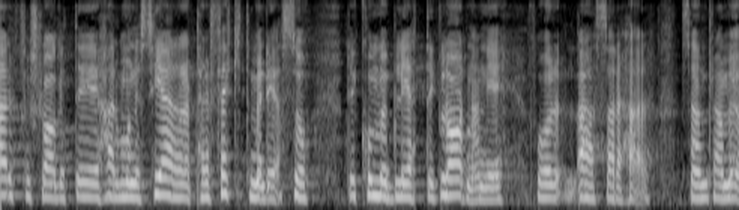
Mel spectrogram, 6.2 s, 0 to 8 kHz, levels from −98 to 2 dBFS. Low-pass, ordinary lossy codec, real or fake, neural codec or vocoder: none; none; fake; codec, 16 kHz, 8 kbps, FreqCodec, larger model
